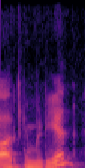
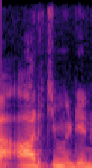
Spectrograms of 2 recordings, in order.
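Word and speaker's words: Archimedean: तो ये भी आपका आर्किमिडियन फील्ड होता है, या आर्चिमिडियन फील्ड भी बोलो या आर्किमिडियन फील्ड, जैसे प्रोनाउंस करना चाहो कर सकते हो.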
